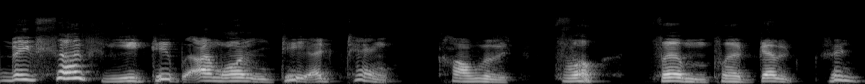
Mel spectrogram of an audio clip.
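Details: Young man with cerebral palsy; dysarthric speech (cerebral palsy).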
